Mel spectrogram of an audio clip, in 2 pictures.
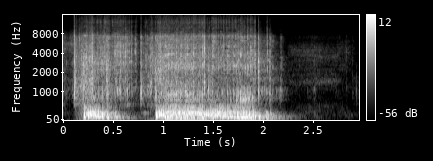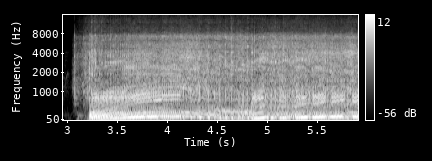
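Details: Chinese-engined two-stroke brush cutter that previously would not run, after repair, tested at full throttle: revs hard and clean, drops off, then picks straight back up to a strong steady buzz; normal running.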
